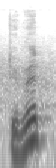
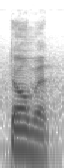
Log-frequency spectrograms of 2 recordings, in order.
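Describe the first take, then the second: First: The first syllable sounds like 'doo'. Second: The first syllable sounds like 'doe'. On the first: "Dumit would be D U" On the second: "the D O would be Doe"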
